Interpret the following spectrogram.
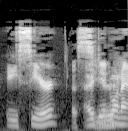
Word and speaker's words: Aesir: It's the AE is the ash symbol, the AE that are linked. So it's A, like, not long vowel A, but A, like, this is some good mead, A.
